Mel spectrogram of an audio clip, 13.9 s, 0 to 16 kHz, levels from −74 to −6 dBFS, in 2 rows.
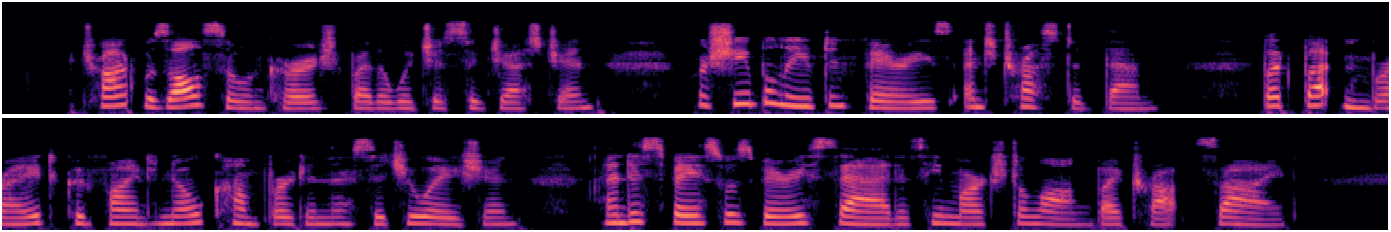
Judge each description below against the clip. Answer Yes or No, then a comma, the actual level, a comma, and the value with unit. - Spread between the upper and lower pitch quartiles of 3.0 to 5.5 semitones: Yes, average, 3.4 semitones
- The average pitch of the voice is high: Yes, high, 220 Hz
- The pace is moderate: Yes, average, 170 wpm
